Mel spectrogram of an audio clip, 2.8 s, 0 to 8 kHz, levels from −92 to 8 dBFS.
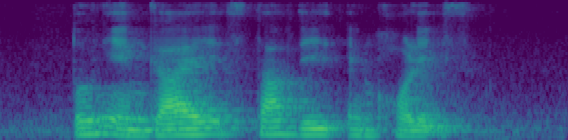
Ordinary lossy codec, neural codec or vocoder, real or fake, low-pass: Opus, 32 kbps; none; real; 7.2 kHz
